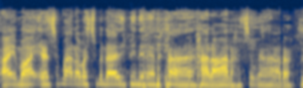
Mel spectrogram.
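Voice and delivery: high, stumbling pilot, lost for words; flustered stammer. Retold or imitated. Flustered pilot stuck mid-reply.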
